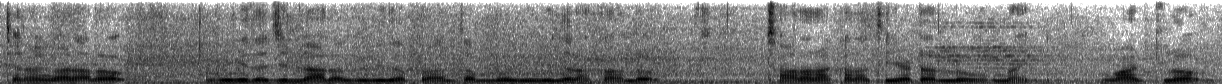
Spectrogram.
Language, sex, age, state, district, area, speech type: Telugu, male, 18-30, Telangana, Nirmal, rural, spontaneous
